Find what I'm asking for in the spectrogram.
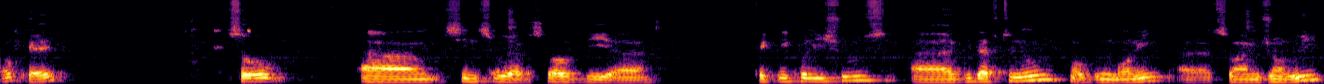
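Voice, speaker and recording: A man's voice with a strong French accent, a dark, mellow tone, and medium pitch, lively intonation at a fairly slow pace, with long, frequent pauses. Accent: French, thick. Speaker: startup CEO and engineer. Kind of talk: presentation talk.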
